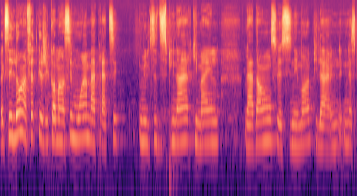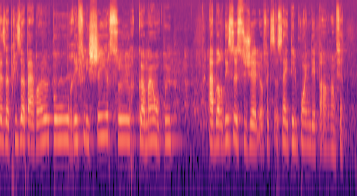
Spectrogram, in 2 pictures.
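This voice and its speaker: Noticeable background noise sits behind a woman talking at a moderate pace. Her medium-pitched voice is flat and monotone. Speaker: filmmaker and dancer. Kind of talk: interview. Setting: live show before audience in a bar.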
